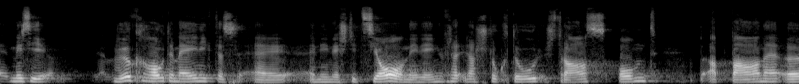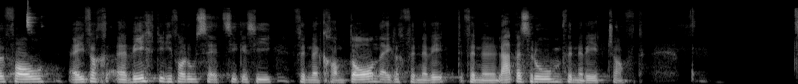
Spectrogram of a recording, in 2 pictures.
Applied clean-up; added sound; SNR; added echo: neural mask model Resemble Enhance denoiser.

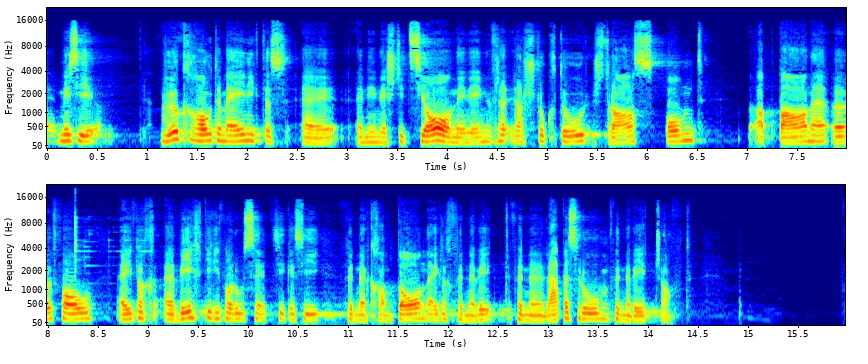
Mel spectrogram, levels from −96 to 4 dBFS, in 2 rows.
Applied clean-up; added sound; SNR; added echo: neural mask model RNNoise.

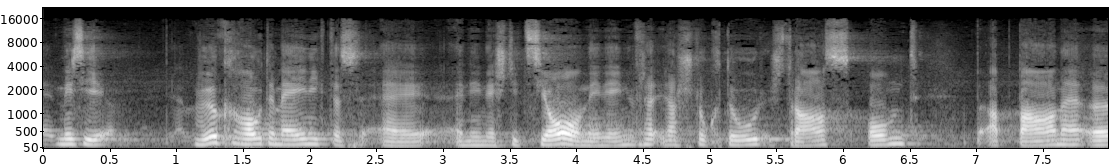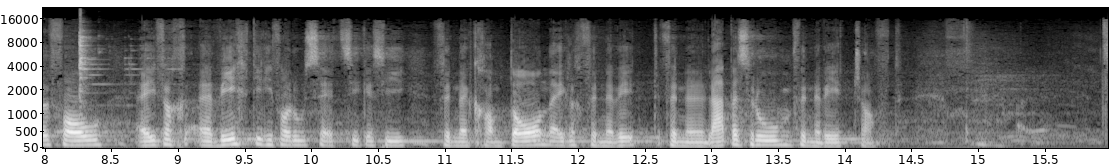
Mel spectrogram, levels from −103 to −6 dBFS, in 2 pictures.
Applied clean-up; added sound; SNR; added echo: none; Glass; 13 dB; none.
